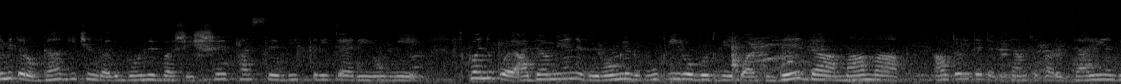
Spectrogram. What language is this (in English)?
Turkish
